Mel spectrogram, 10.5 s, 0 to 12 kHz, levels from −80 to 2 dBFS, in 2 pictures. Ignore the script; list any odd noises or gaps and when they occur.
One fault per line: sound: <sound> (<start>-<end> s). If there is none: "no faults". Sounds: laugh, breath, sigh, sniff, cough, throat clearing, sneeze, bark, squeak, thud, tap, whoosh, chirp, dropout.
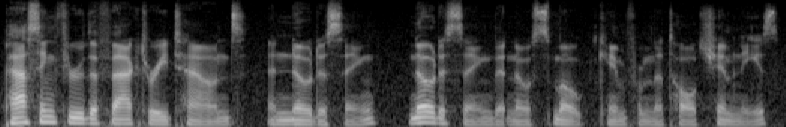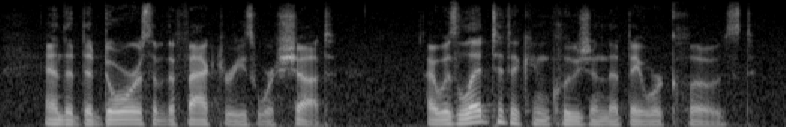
no faults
